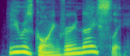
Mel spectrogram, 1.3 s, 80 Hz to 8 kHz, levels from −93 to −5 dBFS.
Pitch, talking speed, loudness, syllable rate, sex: 180 Hz, 230 wpm, -16 LUFS, 6.7 syllables/s, male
